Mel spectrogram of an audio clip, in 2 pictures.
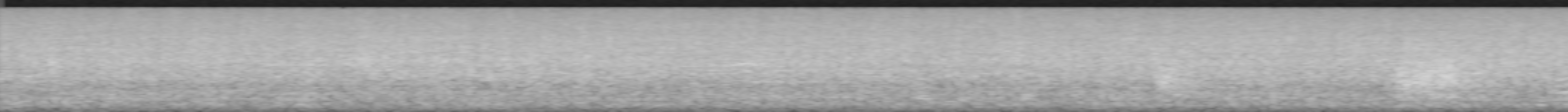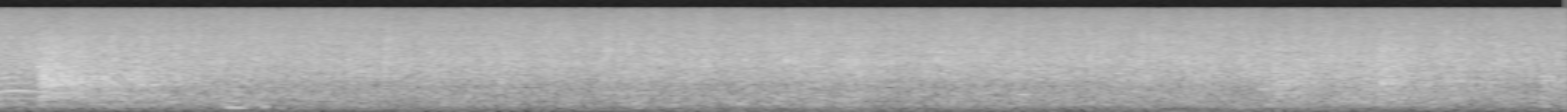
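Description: Steady rush of running water, with a few short snatches of distant voices over it about six to eight seconds in and again near the end.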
